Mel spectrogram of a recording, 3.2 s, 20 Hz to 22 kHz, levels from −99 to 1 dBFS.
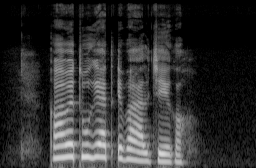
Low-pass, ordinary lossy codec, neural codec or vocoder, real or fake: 19.8 kHz; none; none; real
